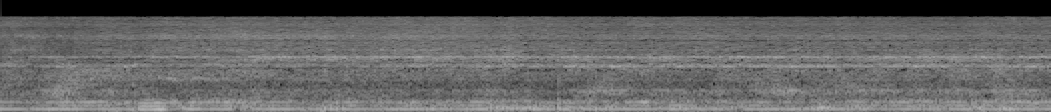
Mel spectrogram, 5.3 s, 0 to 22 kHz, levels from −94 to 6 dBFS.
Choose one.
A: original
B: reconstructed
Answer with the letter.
B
